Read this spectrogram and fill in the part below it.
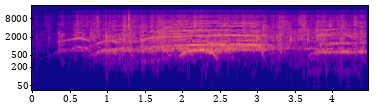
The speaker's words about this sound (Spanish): Señores y señores, esto merece unos aplausos.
